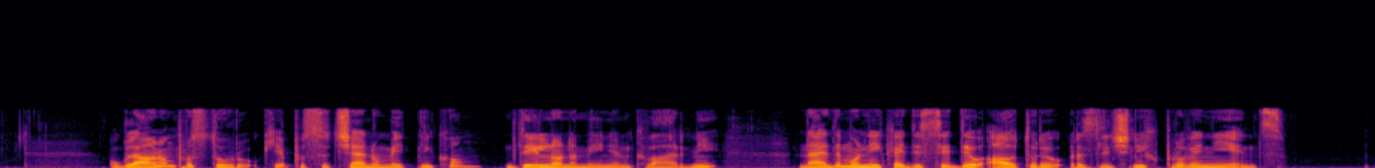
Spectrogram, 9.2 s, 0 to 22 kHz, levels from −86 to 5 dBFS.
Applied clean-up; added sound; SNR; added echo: none; none; none; none.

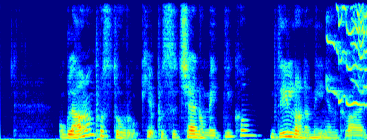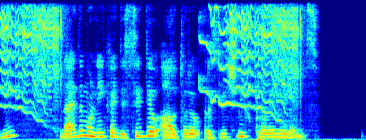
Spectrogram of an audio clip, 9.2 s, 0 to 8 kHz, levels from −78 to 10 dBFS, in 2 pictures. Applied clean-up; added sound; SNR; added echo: none; Door; 4 dB; reverberation time 0.1 s.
